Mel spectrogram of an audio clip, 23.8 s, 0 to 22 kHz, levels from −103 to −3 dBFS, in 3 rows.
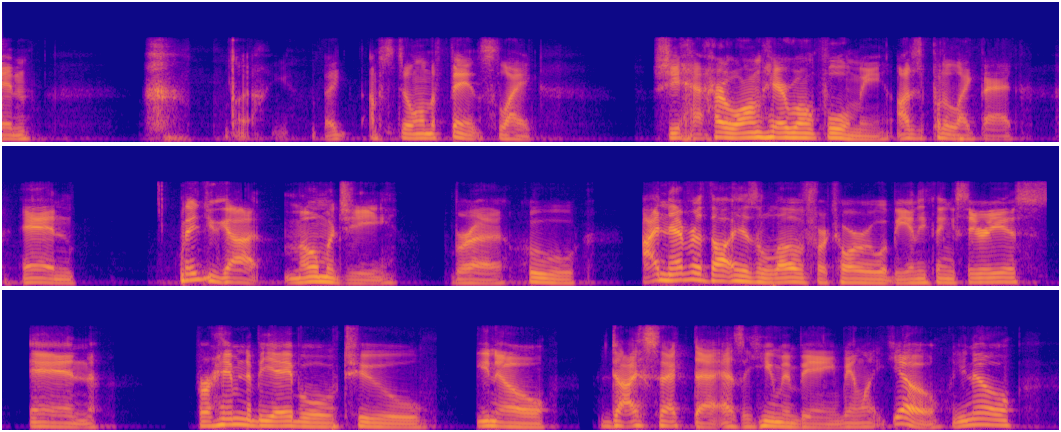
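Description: Just after "I never thought his", at 13.69 s, the sound smears briefly into a buzzy, fading tone. A longer smear of about 60 ms follows at 15.69 to 15.77 s, and another at 18.31 to 18.37 s between "for him to be" and "to you know dissect". These are VoIP packet loss concealed by the speech codec. The Speex decoder stretched its last pitch and filter over the gaps, fitting one 20 ms frame, then three, then one.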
